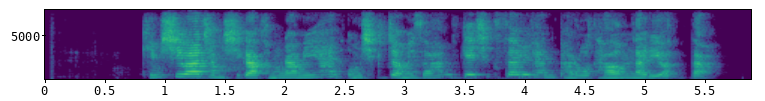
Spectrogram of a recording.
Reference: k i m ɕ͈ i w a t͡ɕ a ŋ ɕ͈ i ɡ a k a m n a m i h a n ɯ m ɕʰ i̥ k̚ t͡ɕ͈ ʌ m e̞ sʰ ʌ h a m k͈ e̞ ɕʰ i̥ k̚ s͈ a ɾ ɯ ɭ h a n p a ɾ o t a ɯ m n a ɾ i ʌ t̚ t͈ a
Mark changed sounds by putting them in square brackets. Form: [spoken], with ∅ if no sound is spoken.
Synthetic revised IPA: k i m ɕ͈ i w a t͡ɕ a ŋ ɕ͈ i ɡ a k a [ŋ] n a m i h a n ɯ m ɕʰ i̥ k̚ t͡ɕ͈ ʌ m e̞ sʰ ʌ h a m k͈ e̞ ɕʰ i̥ k̚ s͈ a ɾ ɯ ɭ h a n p a ɾ o t a ɯ m n a ɾ i ʌ t̚ t͈ a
